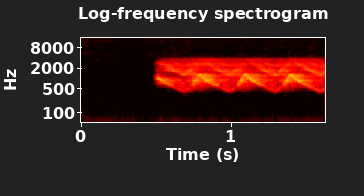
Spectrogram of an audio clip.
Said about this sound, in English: You know, okay, so it's got it's got a siren.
